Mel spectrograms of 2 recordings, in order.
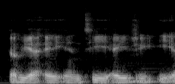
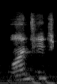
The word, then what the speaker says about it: Wantage: W A N T A G E. Am I pronouncing that right, Lexi? You're very close. Wantage is typically pronounced with a short O sound like wantage.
